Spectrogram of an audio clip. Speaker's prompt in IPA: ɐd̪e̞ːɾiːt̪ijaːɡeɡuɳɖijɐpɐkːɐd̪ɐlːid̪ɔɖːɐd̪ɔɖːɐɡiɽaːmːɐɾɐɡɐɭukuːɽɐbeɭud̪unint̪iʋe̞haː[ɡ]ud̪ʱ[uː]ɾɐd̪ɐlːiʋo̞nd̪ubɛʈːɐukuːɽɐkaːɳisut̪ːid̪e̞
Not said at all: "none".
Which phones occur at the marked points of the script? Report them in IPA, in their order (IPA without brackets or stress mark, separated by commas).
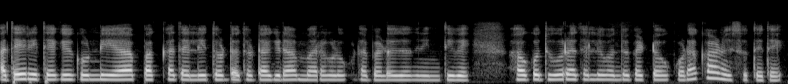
ɡ, uː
